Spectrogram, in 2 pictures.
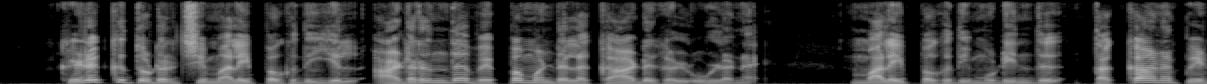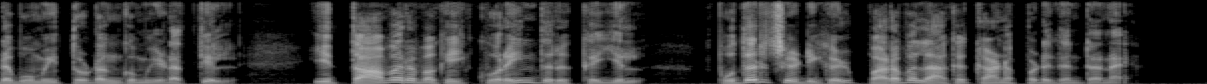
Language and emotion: Tamil, neutral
